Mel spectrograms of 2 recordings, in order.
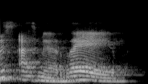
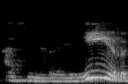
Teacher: con acento en la I, en la débil, en la cerrada. Eso es hiato acentual.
